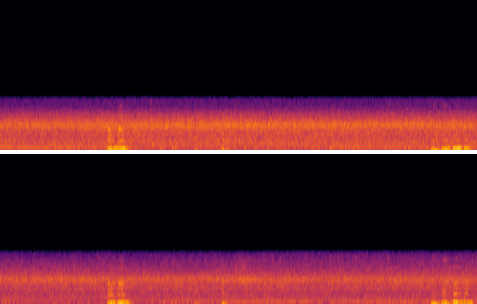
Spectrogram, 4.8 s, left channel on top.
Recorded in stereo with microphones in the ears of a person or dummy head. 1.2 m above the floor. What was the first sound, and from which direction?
Laughter, 20° left (ahead or behind).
